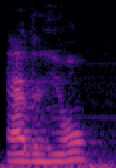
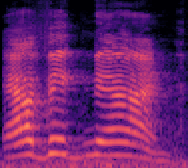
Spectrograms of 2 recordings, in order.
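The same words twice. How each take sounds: First: It is said with a plain English accent. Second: It is said with a French accent.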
